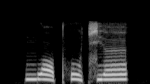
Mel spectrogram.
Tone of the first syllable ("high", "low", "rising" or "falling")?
falling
